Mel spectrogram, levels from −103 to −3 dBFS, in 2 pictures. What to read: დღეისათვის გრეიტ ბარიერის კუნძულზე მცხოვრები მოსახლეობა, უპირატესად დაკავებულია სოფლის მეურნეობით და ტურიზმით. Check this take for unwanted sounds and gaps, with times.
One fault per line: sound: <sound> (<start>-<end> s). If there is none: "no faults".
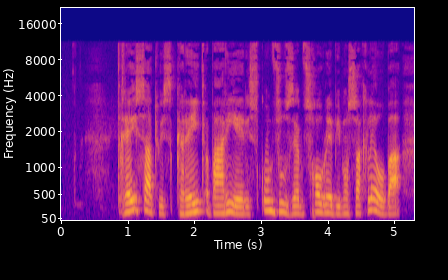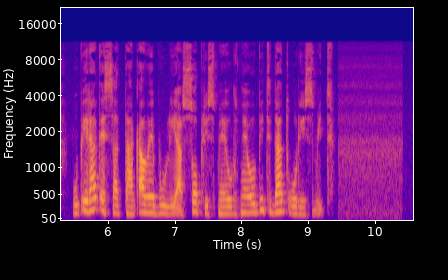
no faults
